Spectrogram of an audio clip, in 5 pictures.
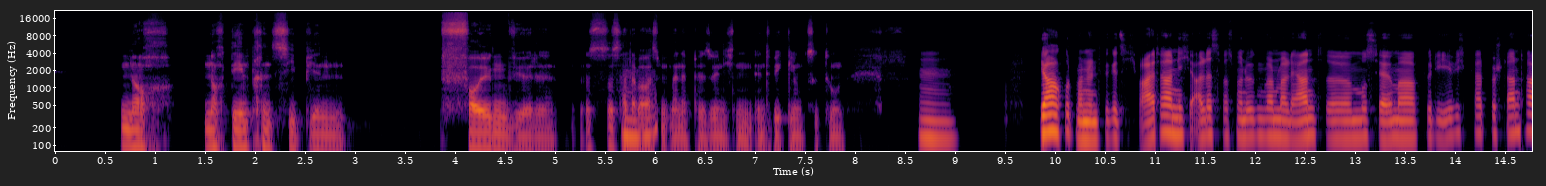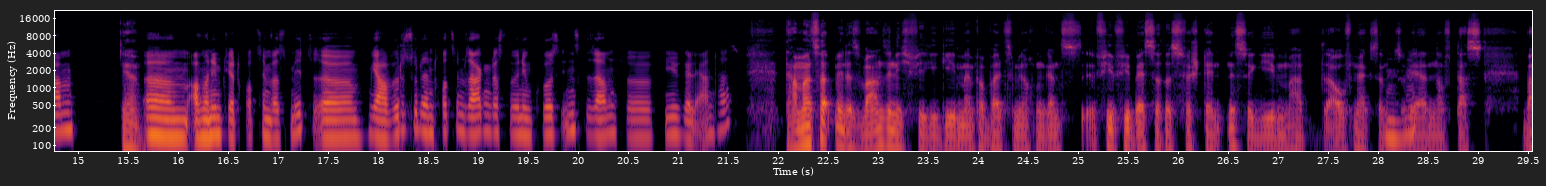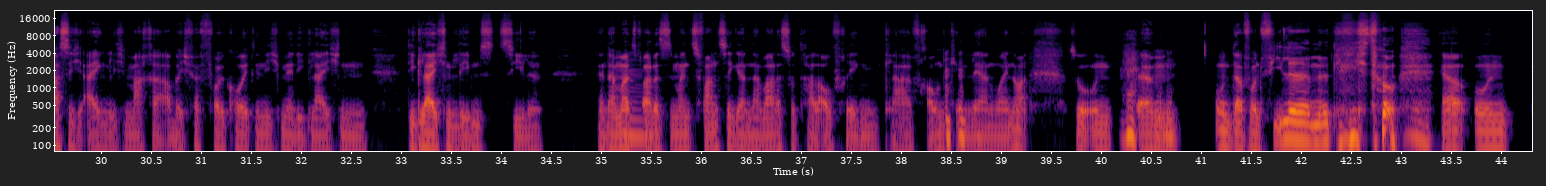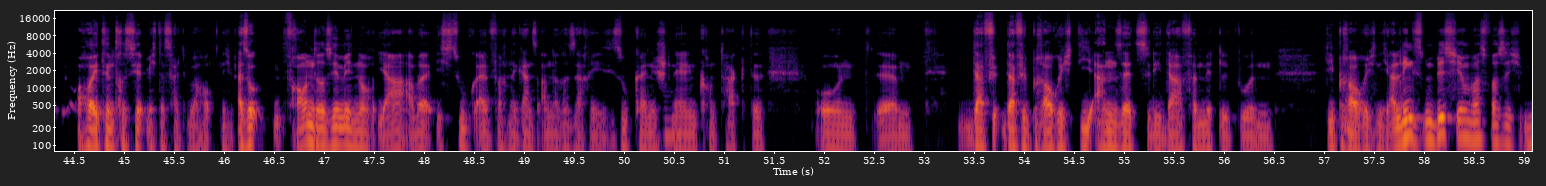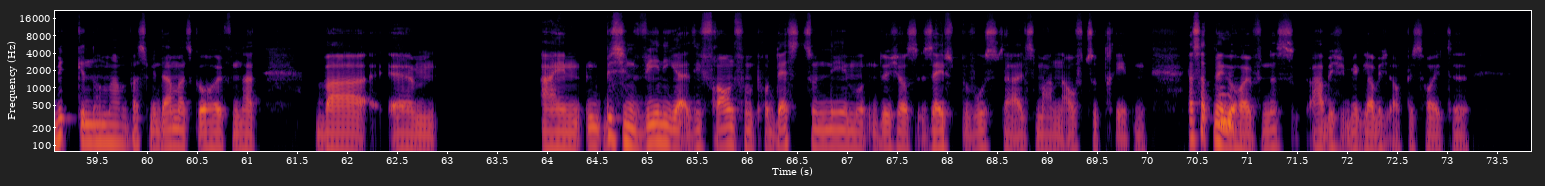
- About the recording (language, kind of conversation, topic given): German, podcast, Wie nutzt du Technik fürs lebenslange Lernen?
- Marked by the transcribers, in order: chuckle; giggle; in English: "why not?"; laughing while speaking: "möglichst, so"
